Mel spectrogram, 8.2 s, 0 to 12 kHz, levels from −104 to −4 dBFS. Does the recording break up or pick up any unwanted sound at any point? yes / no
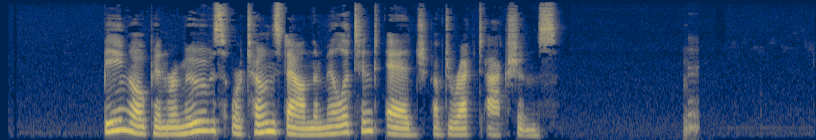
yes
